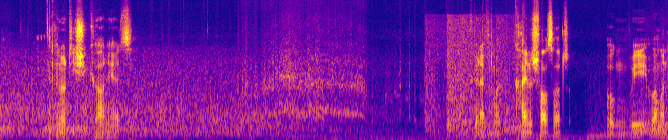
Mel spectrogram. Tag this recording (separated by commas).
Vehicle, Speech, auto racing, Car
